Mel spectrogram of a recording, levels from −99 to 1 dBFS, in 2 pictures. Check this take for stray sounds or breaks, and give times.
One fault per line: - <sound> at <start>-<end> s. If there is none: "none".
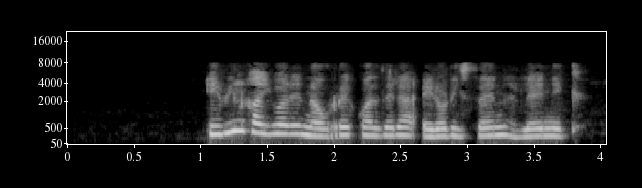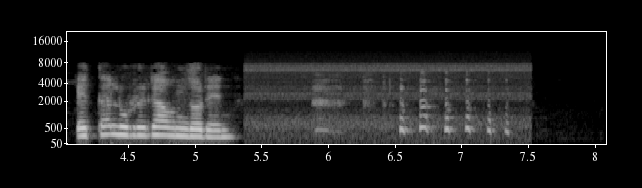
- laugh at 5.9-7.4 s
